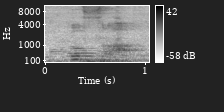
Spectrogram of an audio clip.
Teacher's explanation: Ro fathah itu harus tebal. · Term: tafkhim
